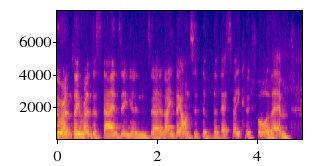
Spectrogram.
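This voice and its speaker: A woman's very deep, low voice in a British accent, at a moderate pace. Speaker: spiritual healer, past life regression therapist. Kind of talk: interview.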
